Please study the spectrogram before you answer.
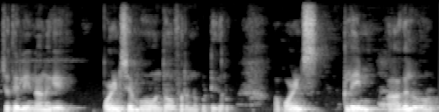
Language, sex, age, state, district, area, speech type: Kannada, male, 30-45, Karnataka, Bangalore Urban, urban, spontaneous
